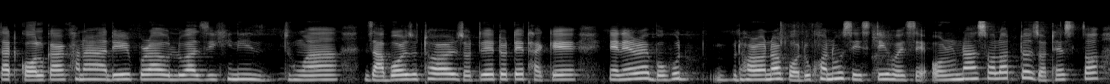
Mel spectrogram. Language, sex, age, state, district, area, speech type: Assamese, female, 18-30, Assam, Charaideo, rural, spontaneous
